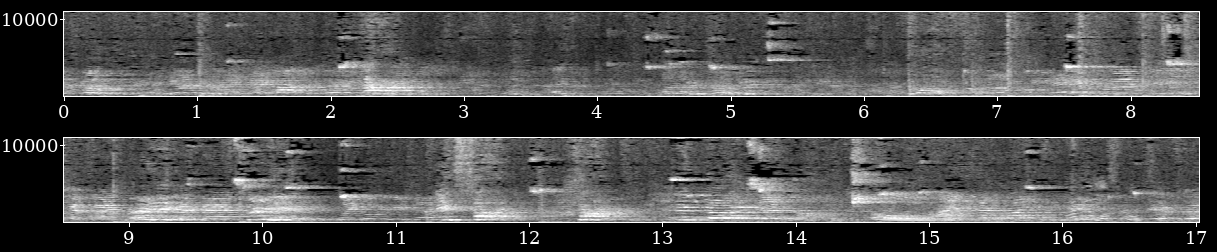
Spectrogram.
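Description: Basketball game play in a large, echoing gym: the ball dribbling on the hardwood and sneakers squeaking, with players and spectators shouting and talking throughout.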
